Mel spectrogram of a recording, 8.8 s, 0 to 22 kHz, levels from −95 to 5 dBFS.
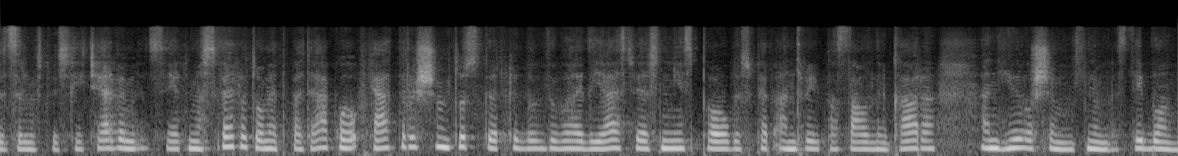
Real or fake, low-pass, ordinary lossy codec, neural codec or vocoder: fake; 10.8 kHz; AAC, 48 kbps; codec, 16 kHz in and 24 kHz out, 0.6 kbps, FocalCodec, streaming, 2048 codes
